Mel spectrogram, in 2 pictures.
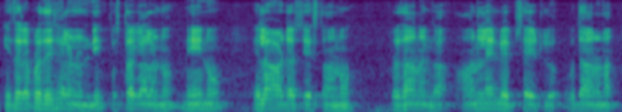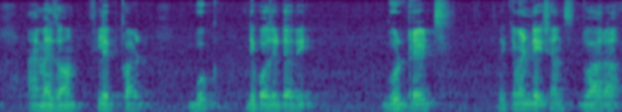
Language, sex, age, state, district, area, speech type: Telugu, male, 18-30, Telangana, Suryapet, urban, spontaneous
